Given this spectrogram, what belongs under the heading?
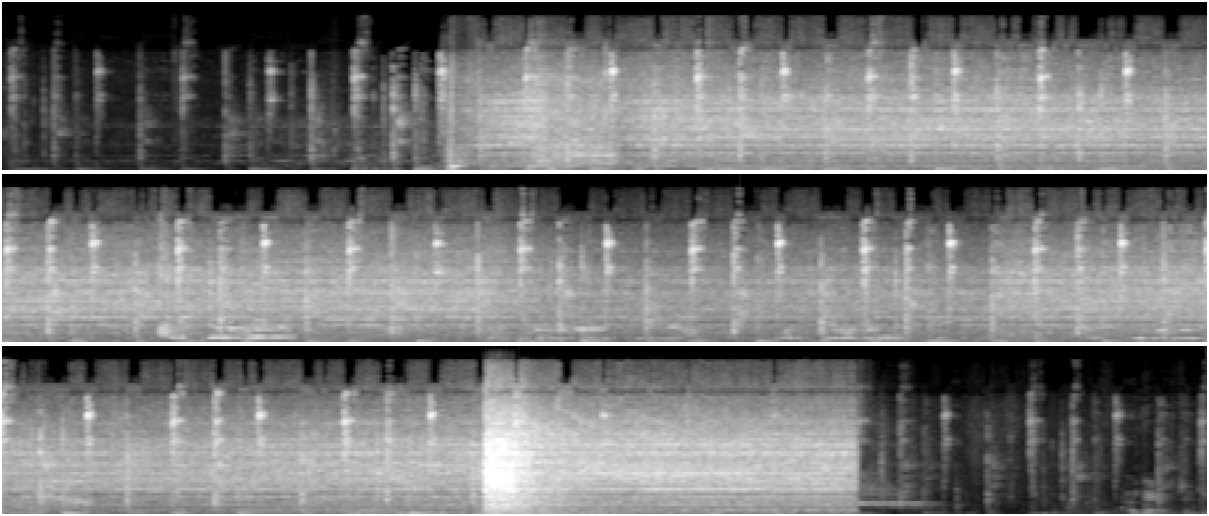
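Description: A blender whirs in a kitchen while almost vegan saag tofu is being made, a loud steady motor drone lasting about twenty seconds before cutting off, with speech over it.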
